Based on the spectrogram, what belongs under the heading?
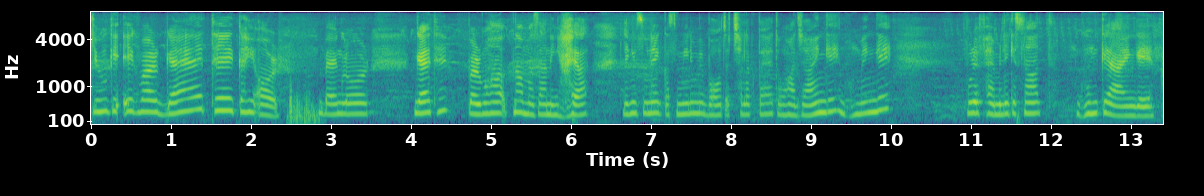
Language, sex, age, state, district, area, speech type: Urdu, female, 18-30, Bihar, Khagaria, rural, spontaneous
